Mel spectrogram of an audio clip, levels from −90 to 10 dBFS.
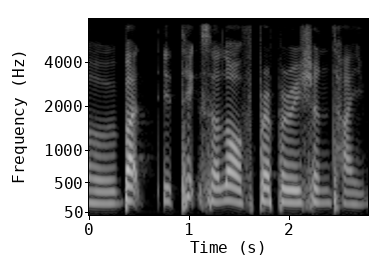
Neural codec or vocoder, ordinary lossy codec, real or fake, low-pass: none; none; real; 7.2 kHz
